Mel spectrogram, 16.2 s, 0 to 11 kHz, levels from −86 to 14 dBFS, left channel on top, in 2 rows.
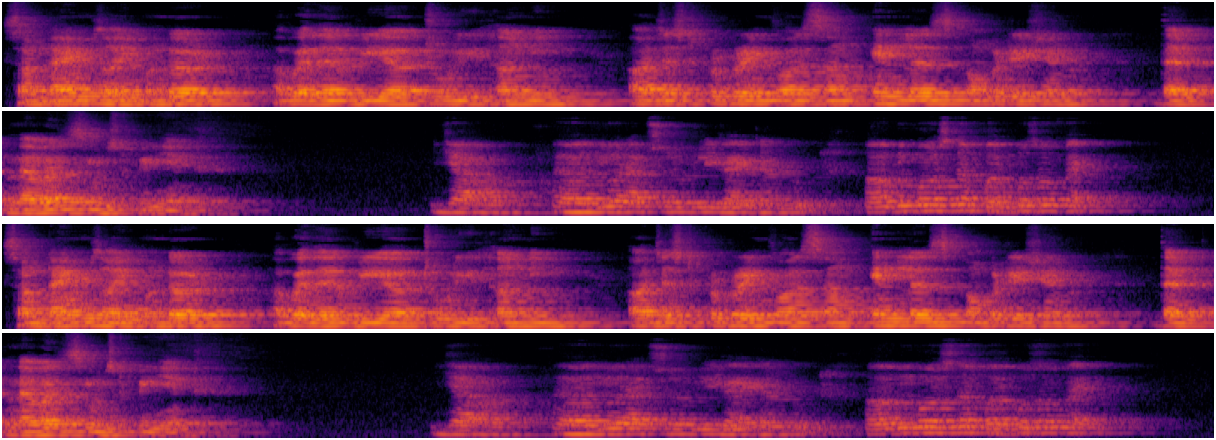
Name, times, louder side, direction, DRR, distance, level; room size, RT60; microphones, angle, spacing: voice 1, 0.0-3.9 4.2-7.2 7.7-9.5, equal, 60° right, -3 dB, 4.1 m, -19 dB
voice 2, 10.9-13.5 13.8-15.3, equal, 55° left, -2 dB, 3.0 m, -27 dB
12.5 x 9.1 x 3.9 m, 1.1 s
head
